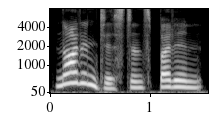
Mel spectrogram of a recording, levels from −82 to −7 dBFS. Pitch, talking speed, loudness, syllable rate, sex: 255 Hz, 190 wpm, -18 LUFS, 4.9 syllables/s, female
